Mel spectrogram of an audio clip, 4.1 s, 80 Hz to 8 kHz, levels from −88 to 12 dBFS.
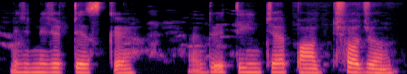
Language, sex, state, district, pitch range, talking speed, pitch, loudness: Bengali, female, West Bengal, Jhargram, 150-170 Hz, 175 wpm, 165 Hz, -19 LUFS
